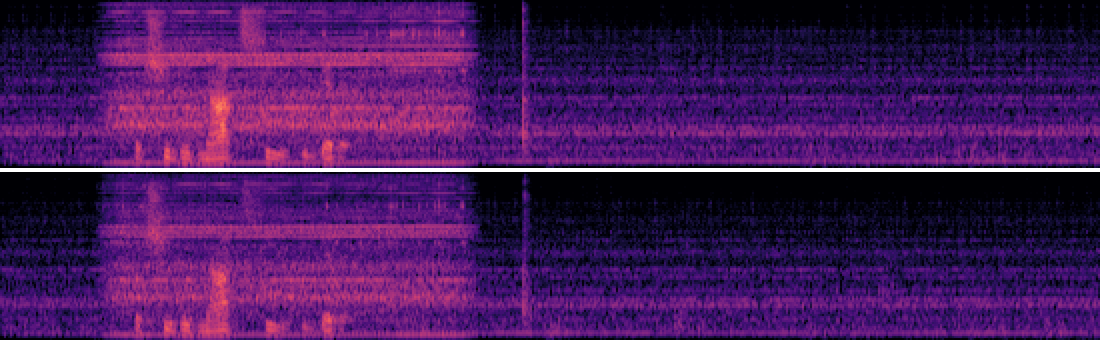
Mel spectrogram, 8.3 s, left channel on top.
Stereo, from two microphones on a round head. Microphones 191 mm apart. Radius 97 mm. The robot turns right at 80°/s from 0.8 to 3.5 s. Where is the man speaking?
10° left, 0.8 m; by 2.7 s 140° left, 0.8 m.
